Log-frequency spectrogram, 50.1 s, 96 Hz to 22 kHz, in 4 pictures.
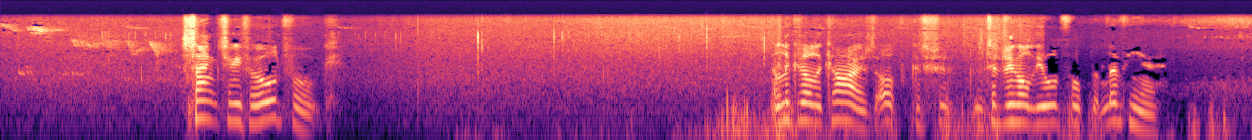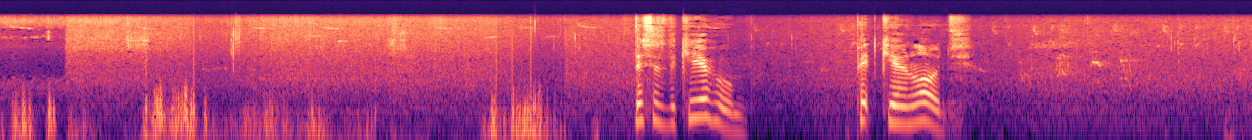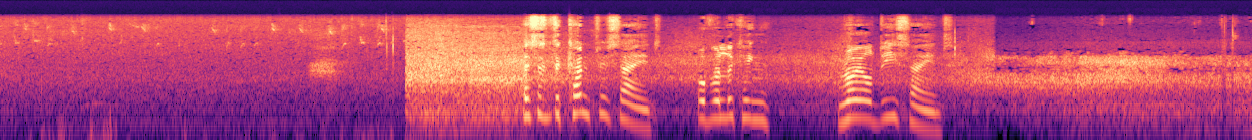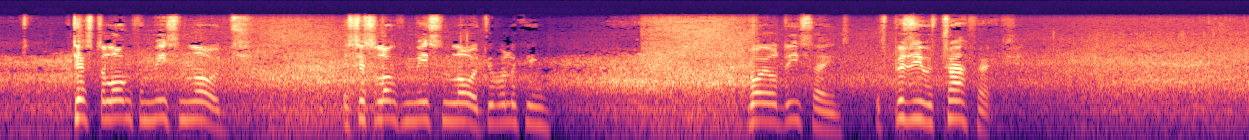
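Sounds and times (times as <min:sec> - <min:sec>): wind through tree leaves: 0:00.0 - 0:50.0
wind buffeting microphone: 0:06.2 - 0:18.7, 0:24.7 - 0:27.6, 0:34.6 - 0:42.4.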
